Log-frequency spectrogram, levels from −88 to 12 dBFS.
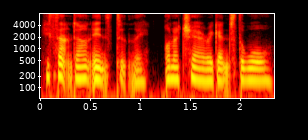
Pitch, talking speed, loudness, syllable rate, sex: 160 Hz, 255 wpm, -20 LUFS, 6.0 syllables/s, female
